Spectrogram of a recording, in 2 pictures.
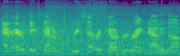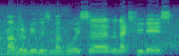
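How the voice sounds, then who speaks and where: A man giving energetic, jokey play-by-play commentary on a sim race. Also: mid-range voice, quick pace. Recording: loud noise behind voice.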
